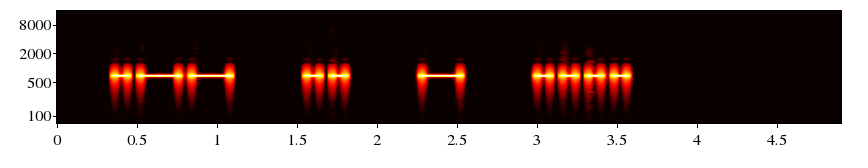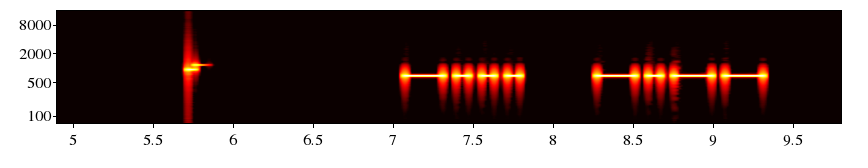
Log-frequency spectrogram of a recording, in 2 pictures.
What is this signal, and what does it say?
Morse code, heard as a keyed tone, about 15 wpm, spaced as for 11 wpm, 700 Hz. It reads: WITH BY
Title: 2x Character Spacing - Top 100 Words - 15wpm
